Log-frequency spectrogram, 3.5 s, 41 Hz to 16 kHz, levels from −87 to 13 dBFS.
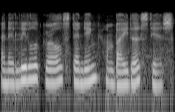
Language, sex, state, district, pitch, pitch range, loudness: English, female, Nagaland, Dimapur, 195 Hz, 185-220 Hz, -16 LUFS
